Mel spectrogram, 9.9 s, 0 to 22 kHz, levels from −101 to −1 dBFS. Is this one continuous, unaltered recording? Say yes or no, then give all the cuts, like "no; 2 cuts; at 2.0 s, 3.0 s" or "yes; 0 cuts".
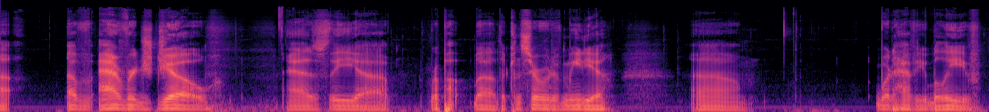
no; 1 cut; at 4.2 s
